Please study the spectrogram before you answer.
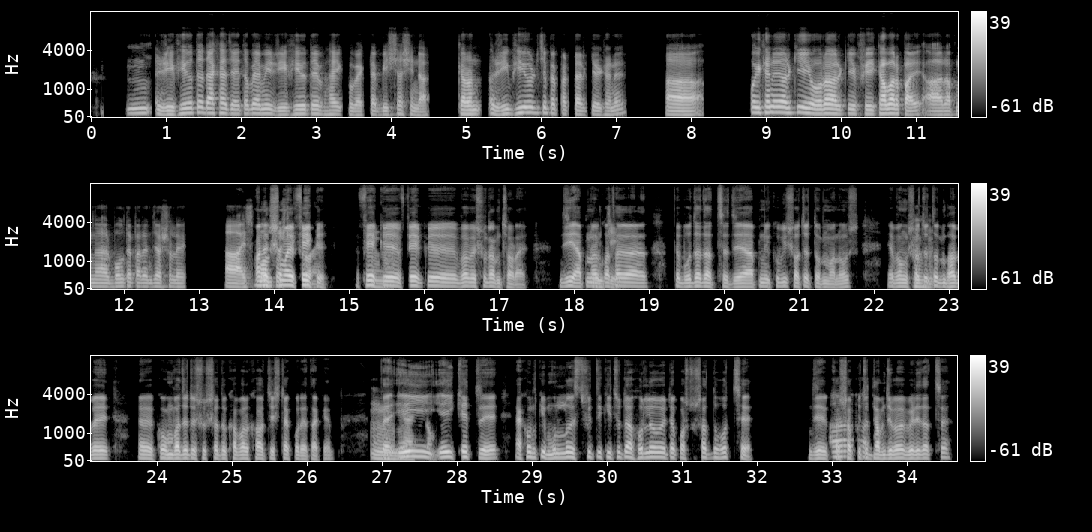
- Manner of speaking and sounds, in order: other background noise
- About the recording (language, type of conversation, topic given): Bengali, podcast, কম বাজেটে সুস্বাদু খাবার বানানোর কৌশল কী?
